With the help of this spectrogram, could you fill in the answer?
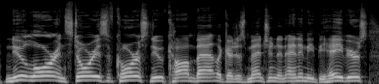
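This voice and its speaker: Dry-sounding ranting man, higher voice. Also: fast, dry recording. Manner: profane, wry ranting. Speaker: podcast co-host. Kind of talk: casual gaming news chat.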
